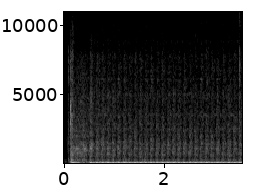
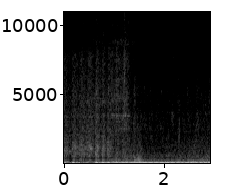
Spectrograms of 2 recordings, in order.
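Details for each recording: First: 2005 Mazda Tribute 3.0 V6 that ran rough with misfire codes and was towed in, cranked with the pedal floored. Even, steady cranking at about three beats a second with no uneven pulses. Normal cranking; compression sounds even. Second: 2005 Mazda Tribute 3.0L V6, check engine light and rough running: cranks and catches into a lumpy, stumbling idle with misfires on cylinders 1, 4 and 3; won't stay running without throttle.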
